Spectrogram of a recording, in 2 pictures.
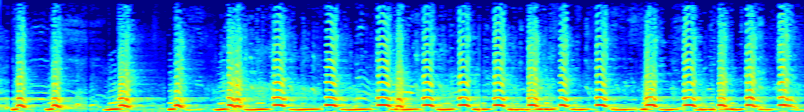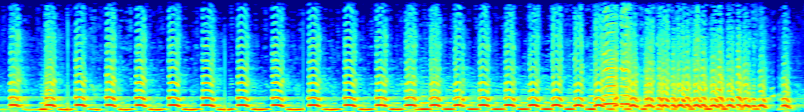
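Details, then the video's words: Long chorus of singing monkeys at Fota Wildlife Park, Fota Island, Cork, Ireland: regular low hoots speed into a rapid pulsing series with bouncing upper whoops, peaking in shrill high-pitched wails toward the end. "Singing Monkeys"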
